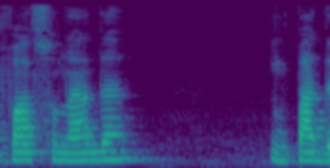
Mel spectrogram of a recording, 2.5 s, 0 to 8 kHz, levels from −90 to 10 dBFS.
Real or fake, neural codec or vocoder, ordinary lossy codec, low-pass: real; none; none; 7.2 kHz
